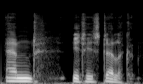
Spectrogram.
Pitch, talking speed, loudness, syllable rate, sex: 130 Hz, 170 wpm, -16 LUFS, 5.7 syllables/s, male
